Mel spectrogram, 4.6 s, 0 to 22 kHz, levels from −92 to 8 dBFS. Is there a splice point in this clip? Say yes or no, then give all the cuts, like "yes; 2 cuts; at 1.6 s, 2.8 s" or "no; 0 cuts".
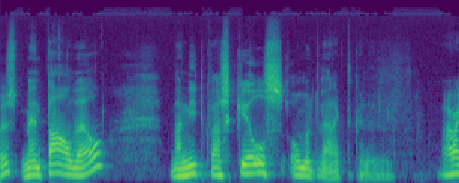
no; 0 cuts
